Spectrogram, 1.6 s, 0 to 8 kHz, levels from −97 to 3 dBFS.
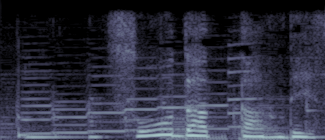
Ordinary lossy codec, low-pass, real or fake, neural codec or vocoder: none; 7.2 kHz; real; none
